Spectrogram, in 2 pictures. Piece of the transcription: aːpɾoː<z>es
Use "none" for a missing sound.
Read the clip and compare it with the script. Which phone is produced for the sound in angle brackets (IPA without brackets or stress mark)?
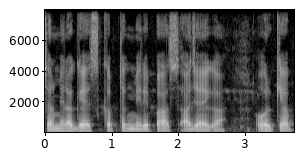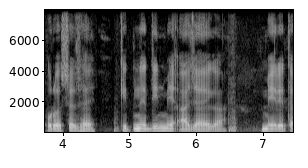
s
